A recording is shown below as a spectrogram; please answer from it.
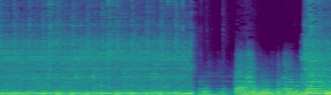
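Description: Jackson electric guitar playing a metal riff, with a short break a little past halfway before the riff picks up again.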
